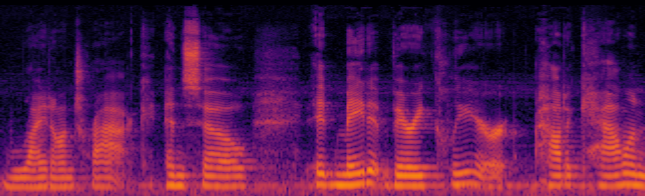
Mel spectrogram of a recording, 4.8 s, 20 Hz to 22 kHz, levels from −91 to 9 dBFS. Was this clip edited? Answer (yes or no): yes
